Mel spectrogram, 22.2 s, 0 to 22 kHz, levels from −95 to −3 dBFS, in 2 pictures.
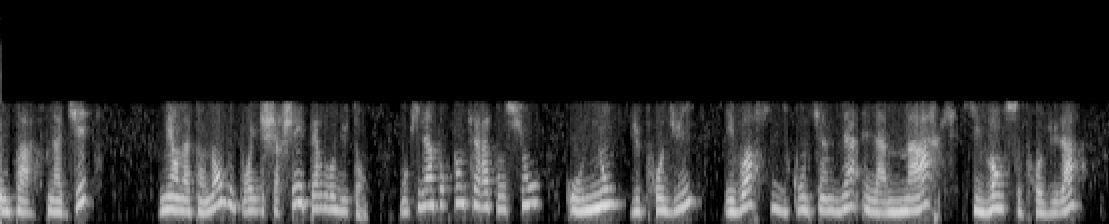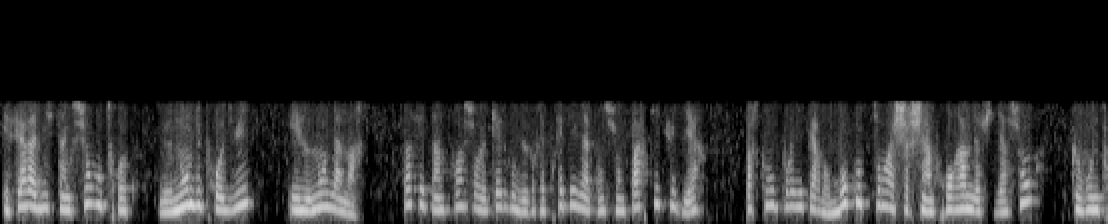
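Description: Right from the start there's overdone noise removal across the whole clip. The denoiser was pushed so hard that any frequency band sitting close to its noise estimate gets pulled almost to nothing, and the softer parts of the speech get dragged down with it. Between phrases the background drops to near silence with little twinkling specks.

Also running the whole way through is Speex codec damage, and it's plainly audible. The hoarse, grainy quality fits a low middle setting of around 11 kbps, where the codec just doesn't have enough bits to rebuild the excitation signal cleanly. Anything up in the high band above 4 kHz sounds like shaped hiss rather than real detail.

At 2.55 to 2.63 s, right after "en attendant vous" and just before "chercher et perdre du", you get VoIP packet loss concealed by the speech codec. About 40 ms of audio is missing, which fits two lost 20 ms frames. The decoder fills the hole by carrying its last pitch and filter forward at decreasing gain, so the sound smears into a brief buzzy tone or coloured noise that fades. 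Because each frame builds on the previous one, the speech stays weak or distorted for a moment after the audio comes back.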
